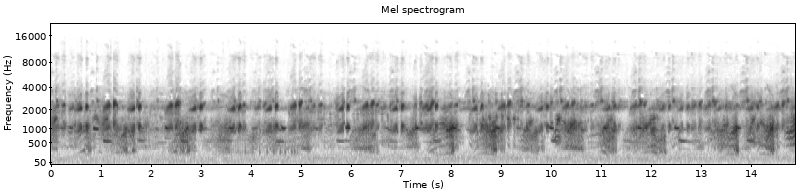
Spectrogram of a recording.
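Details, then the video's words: Overlapping frog croaks form a thick chorus, with rough pulsed calls rising and falling in loudness every second or two and occasional clear short notes. "FROGS CROAKING"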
